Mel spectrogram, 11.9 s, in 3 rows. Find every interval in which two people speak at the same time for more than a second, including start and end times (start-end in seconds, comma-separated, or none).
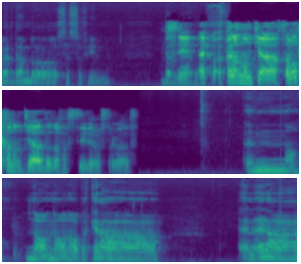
none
